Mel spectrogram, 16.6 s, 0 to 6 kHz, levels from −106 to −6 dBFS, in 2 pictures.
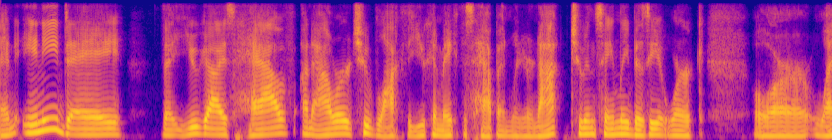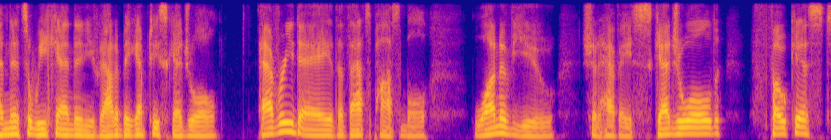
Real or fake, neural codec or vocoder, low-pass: real; none; 5.4 kHz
